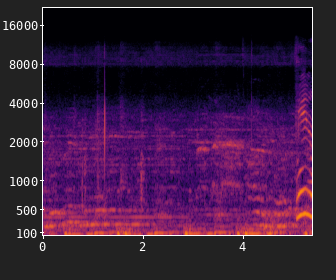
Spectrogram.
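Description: A rooster crows near the end, rising over a steady low rumble and faint background chatter, with occasional clucks earlier.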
